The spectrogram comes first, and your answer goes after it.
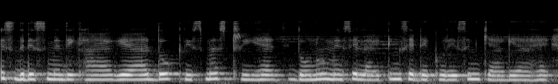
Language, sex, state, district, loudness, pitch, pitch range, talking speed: Hindi, female, Jharkhand, Deoghar, -16 LUFS, 225 Hz, 220-240 Hz, 205 wpm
